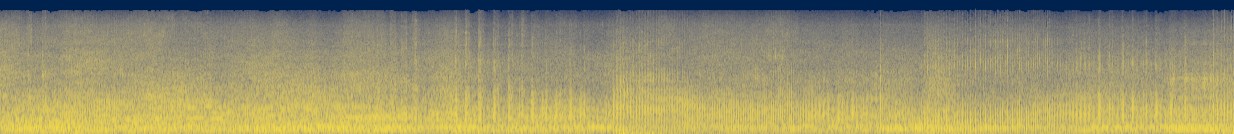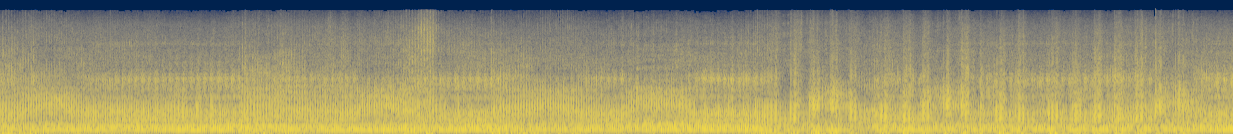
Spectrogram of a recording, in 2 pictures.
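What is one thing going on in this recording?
A motorcycle engine hums steadily close by, revving up and down.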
